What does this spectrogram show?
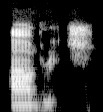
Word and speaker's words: average: Average, average, 2 syllables as well.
